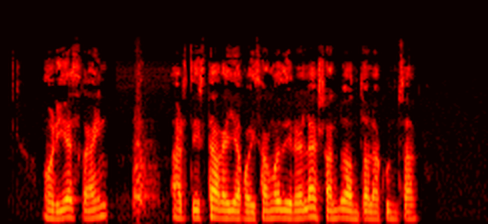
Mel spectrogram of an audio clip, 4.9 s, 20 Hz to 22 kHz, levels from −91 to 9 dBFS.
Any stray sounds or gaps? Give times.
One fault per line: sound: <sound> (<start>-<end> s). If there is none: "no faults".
sound: bark (1.3-1.6 s)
